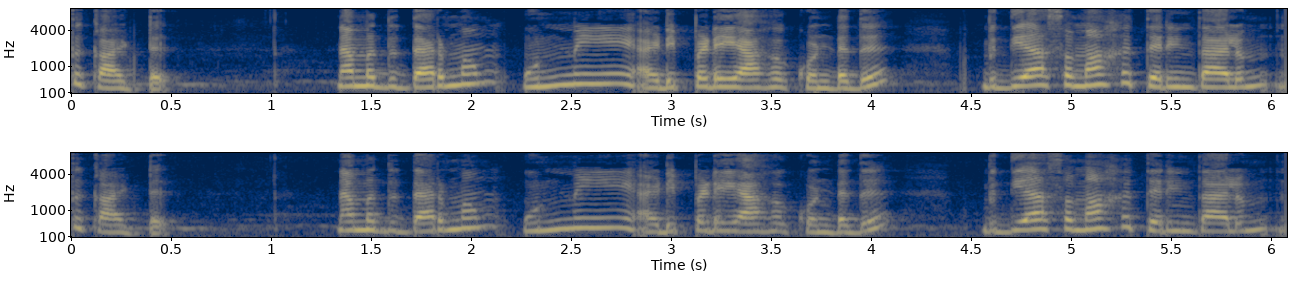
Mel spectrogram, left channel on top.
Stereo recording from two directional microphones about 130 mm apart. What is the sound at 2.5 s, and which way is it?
A woman's voice, 30° left (ahead or behind).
